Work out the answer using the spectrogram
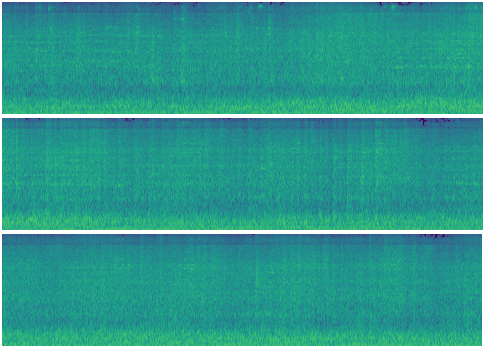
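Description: Freight train's covered hopper cars rolling past close by: steel wheels running on the rails, loud and steady throughout.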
